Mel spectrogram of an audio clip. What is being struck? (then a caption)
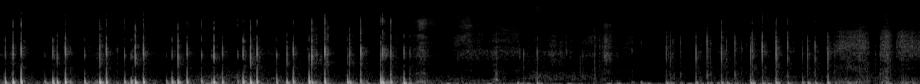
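Cork-soled sandal with straps. Fingernails tap and scratch along a white-strapped sandal with a cork footbed and a brand-printed sole edge. Rapid, irregular, dry taps with a low thump alternate with brighter scratching that grows softer and denser toward the end.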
